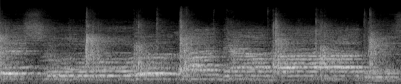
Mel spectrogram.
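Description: A small group of people singing together, clapping along about once a second.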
